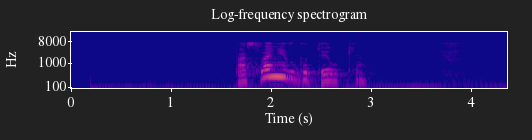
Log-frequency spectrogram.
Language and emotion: Russian, neutral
